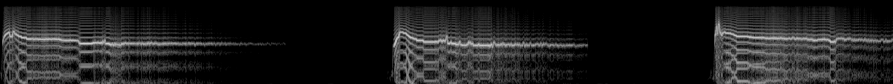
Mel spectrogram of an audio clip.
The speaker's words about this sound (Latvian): Mēs pārsvarā izmantojām tomēr putnu kliedzienu dažādas kombinācijas, kas speciāli ar speciālu datorprogrammu tika sintezēti. Tie nav īsti ieraksti, tās ir sintezētas skaņas speciālā veidā, kas visu laiku varējās un neļauj putniem saprast, kas tas ir.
